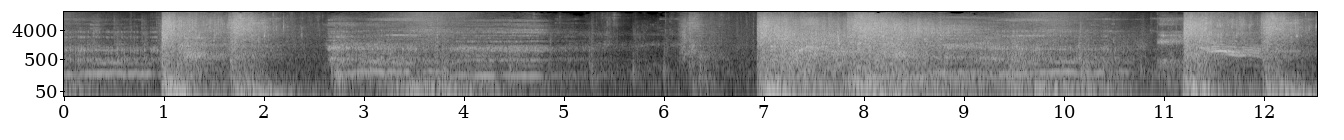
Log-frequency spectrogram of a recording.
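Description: A sword swings and strikes with heavy metallic hits.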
